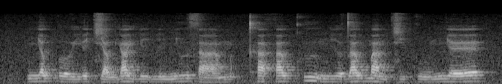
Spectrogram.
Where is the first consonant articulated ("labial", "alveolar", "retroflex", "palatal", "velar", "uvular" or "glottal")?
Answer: palatal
